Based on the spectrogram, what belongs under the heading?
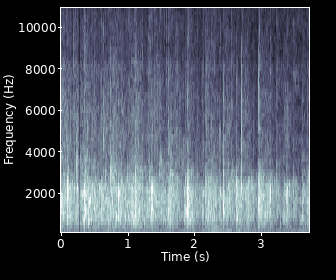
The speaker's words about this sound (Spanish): Gracias a Dios, dale un aplauso a Dios por eso, porque eso es increíble.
